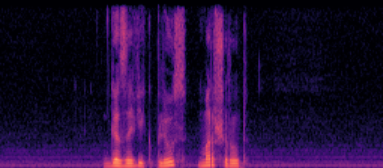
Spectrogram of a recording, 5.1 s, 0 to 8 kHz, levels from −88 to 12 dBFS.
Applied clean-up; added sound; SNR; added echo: none; none; none; none.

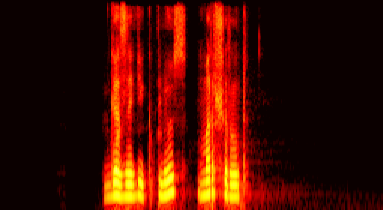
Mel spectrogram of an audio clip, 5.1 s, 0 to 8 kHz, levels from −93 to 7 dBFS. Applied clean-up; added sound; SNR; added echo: neural mask model DeepFilterNet 3.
